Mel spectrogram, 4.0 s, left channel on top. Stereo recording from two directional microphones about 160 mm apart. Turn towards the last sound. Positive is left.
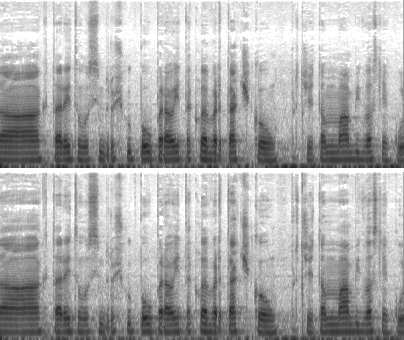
turn(degrees=-25)  # may be behind; listen again after turning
